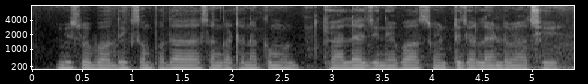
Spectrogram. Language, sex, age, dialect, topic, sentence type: Maithili, male, 18-24, Southern/Standard, banking, statement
